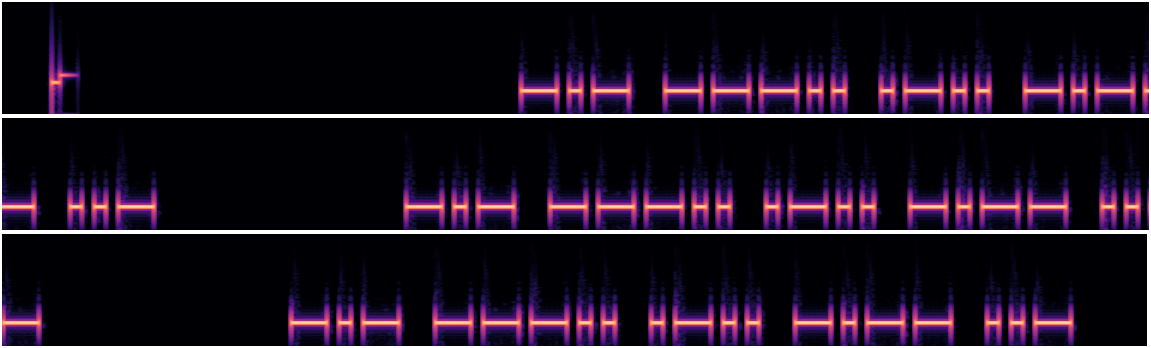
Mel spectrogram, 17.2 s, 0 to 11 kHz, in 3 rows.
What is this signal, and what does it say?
Morse code, heard as a keyed tone, about 20 wpm, 700 Hz. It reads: K8LYU K8LYU K8LYU
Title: USA Call Signs - 5 Characters - Repeated 3x - 20wpm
